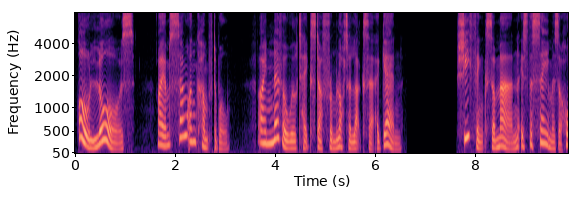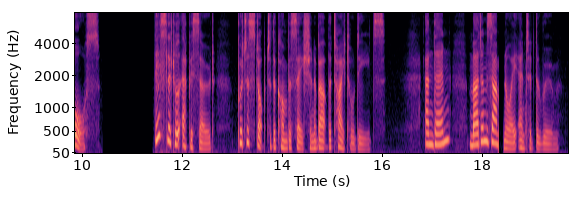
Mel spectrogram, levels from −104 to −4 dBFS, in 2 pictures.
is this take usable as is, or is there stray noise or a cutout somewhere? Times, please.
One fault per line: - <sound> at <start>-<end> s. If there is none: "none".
- dropout at 18.3-18.4 s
